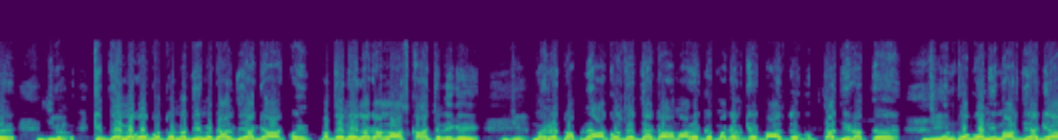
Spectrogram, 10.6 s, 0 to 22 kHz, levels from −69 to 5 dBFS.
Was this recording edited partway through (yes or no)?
yes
